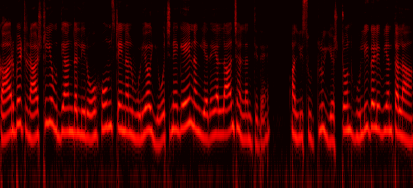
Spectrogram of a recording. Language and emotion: Kannada, fearful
